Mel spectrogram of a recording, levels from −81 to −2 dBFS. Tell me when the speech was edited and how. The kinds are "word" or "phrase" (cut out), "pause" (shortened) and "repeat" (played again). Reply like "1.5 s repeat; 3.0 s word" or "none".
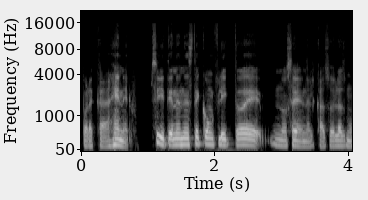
none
